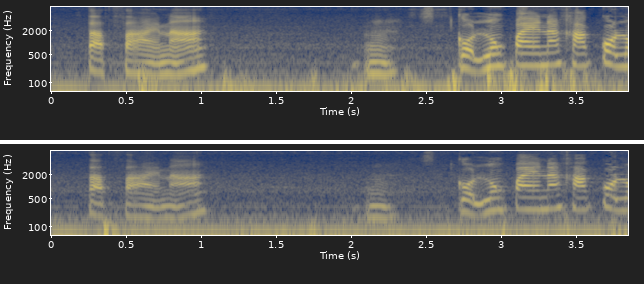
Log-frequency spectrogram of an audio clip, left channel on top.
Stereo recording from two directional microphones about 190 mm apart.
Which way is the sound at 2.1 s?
55° left (ahead or behind).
